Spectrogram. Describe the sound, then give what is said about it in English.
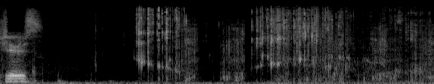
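Loud, irregular crunching of regular Doritos nacho cheese tortilla chips topped with salsa being chewed, with crisp bursts coming in quick succession after a brief vocal sound at the start. “Okay, so now we have the Doritos, which really is just a regular Doritos nacho cheese.”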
